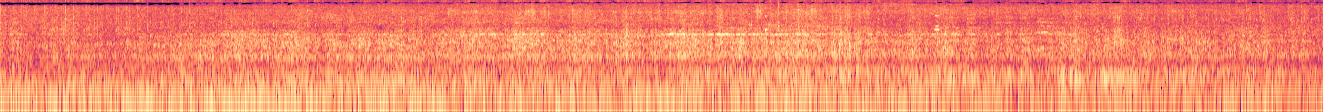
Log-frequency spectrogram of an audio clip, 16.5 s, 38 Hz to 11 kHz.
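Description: Case 110 HP steam traction engine running, a loud steady low rumble with no clear exhaust beat.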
